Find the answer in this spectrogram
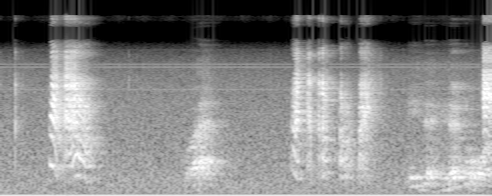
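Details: Pet female Quaker parrot chattering indoors during dishwashing: a few brief, raspy speech-like phrases with gaps of quiet between them.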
